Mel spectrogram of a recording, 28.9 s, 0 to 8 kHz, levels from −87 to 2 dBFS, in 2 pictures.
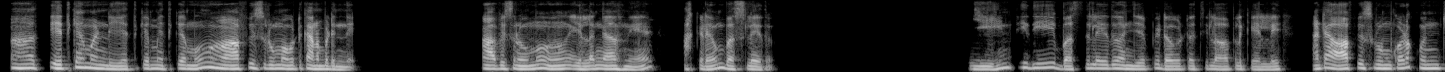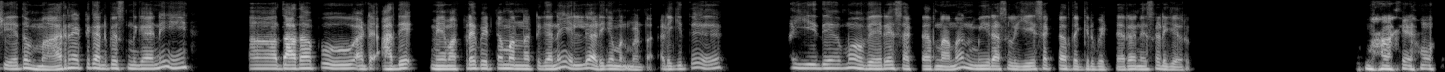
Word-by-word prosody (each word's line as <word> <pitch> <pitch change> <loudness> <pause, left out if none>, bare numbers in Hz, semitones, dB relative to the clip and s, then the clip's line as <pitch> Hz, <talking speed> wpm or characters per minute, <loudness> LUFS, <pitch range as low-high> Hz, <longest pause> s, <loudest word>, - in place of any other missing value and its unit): ఆ! - - +3 0.4
ఎతికామండి. 155 -4 +2
ఎతికాం. 150 +5 -5
ఏతికాము 140 +3 -1 0.4
ఆఫీస్ 150 +2 -3
రూమొకటి 150 -1 +1
కనబడింది. 125 -6 +2 1.4
Office 140 -1 0
room 135 +6 +3 0.4
ఎళ్ళంగాలినే 130 -3 +1 0.5
అక్కడేమో 135 +2 -1
బస్సు 120 0 -1
లేదు. 115 -2 -2 2.2
ఏంటిది 180 +6 -2 0.2
బస్సు 125 +4 -3
లేదు 155 0 -1
అని 140 - +1
చెప్పి 130 +5 -4
డౌటొచ్చి 125 +1 -4
లోపలికెళ్లి, 115 -1 -3 0.4
అంటే 145 +5 0 0.2
ఆఫీస్ 155 +2 +1
రూమ్ 150 -1 +2
కూడా 170 +5 +1
కొంచెం 155 0 0
ఏదో 170 +5 0 0.2
మారినట్టుగా 170 +8 +1
అనిపిస్తుంది 150 0 -2
కానీ 165 +10 +1 0.9
ఆహ్, 150 0 +1
దాదాపు 160 +3 +4 0.4
అంటే 130 - -1 0.2
అదే 145 +5 +3 0.3
మేము 130 0 +4
అక్కడే 145 +4 +1
పెట్టాం 155 +1 0
అన్నట్టుగానే 135 +2 0
వెళ్లి 145 +3 -1
అడిగాం 130 0 0
అన్నమాట. 110 -4 -4 0.2
అడిగితే 135 +9 -5 1.2
"ఇదేమో 160 +3 -1 0.2
వేరే 140 +3 +1
సెక్టార్ 125 0 -2
నాన్న 120 +10 +1 0.2
మీరసలు 130 -1 0
ఏ - - -1
సెక్టార్ 135 -2 -2
దగ్గర 120 0 -3
పెట్టారు" 115 +1 -3
అనేసి 120 +1 -2
అడిగారు. 115 -4 -3 1.8
మాకేమో 135 +3 +1
135 Hz, 110 wpm, -21 LUFS, 125-155 Hz, 2.2 s, దాదాపు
